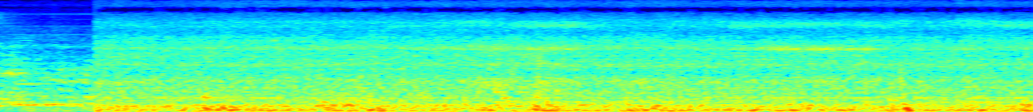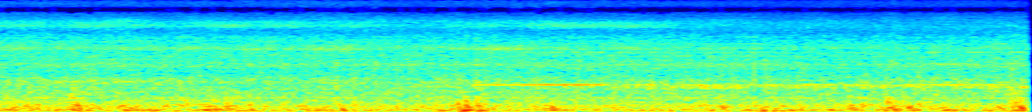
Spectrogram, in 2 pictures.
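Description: A sleeper class train on a Delhi to Rajasthan journey rolls along, heard from inside the carriage as a loud, continuous rumble with rhythmic wheel clatter and faint metallic squeals.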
